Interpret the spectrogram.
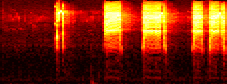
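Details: Sindhi black francolin call: a brief thin note, then four loud, scratchy notes in a rhythmic phrase, the final pair closely joined.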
